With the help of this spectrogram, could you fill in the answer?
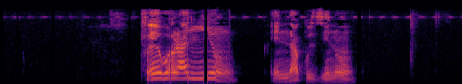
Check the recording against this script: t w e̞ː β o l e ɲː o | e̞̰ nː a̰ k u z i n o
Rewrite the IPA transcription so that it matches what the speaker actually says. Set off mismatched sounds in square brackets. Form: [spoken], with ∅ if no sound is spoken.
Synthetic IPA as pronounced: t w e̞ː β o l [a] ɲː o | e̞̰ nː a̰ k u z i n o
